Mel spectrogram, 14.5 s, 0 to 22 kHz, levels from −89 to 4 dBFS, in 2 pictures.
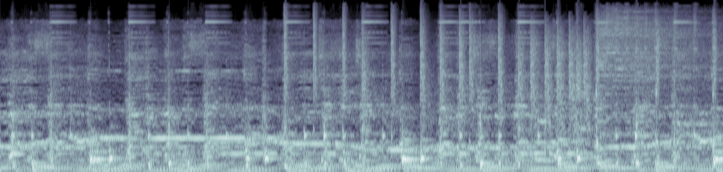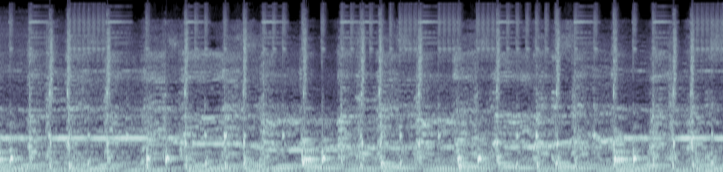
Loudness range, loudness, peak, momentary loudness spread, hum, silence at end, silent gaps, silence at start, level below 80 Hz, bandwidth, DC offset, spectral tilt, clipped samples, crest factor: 1 LU; -13 LUFS; 0 dBFS; 3 LU; none; 0 s; none; 0 s; -24 dBFS; over 20 kHz; under 0.1%; -4.5 dB/octave; 0.2%; 12 dB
